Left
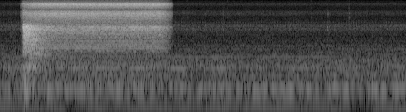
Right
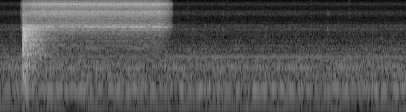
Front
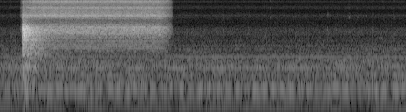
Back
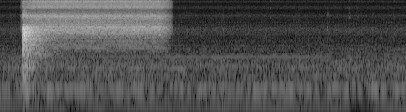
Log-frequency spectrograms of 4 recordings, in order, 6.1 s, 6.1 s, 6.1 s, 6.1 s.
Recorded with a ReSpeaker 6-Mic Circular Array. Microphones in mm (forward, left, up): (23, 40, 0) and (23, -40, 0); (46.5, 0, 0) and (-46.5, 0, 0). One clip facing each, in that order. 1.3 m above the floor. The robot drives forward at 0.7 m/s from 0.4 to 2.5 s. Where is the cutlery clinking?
No cutlery clinking in this recording.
